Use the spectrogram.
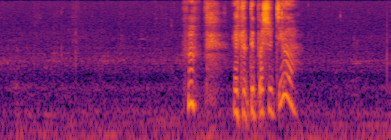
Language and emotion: Russian, positive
